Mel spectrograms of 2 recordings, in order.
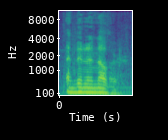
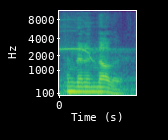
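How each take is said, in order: Both takes have the same delivery.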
